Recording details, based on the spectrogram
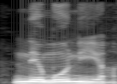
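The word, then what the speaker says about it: pneumonia: जैसे यहाँ पर है नेमोनिया, पेनोमीनिया नहीं पढ़ा जाएगा बल्कि क्या पढ़ा जाएगा, नेमोनिया। यानी यहाँ पर पी साइलेंट है।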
